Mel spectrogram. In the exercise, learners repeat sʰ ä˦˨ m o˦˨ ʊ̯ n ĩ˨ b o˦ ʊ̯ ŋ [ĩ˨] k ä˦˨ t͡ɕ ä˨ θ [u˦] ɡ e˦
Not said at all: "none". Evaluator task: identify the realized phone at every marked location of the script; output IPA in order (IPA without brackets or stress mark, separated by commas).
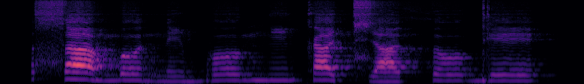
ĩ˦, o˦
